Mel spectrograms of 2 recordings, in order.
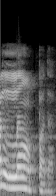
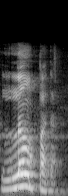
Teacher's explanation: Porque a sílaba que eu pronuncio com mais intensidade é a antepenúltima, o lã, lâmpada, tá? Eu pronuncio essa sílaba com mais força, ok? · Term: proparoxítona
